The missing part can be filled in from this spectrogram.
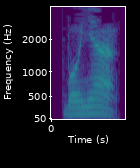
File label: "ບໍ່ຍາກ", Lao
